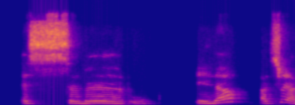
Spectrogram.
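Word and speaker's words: السماء: Et s'il y a une shedda après, on ne le prononce pas. Du coup, là, je vais dire en-nejmu, es-sama'u.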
